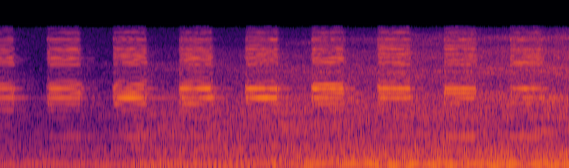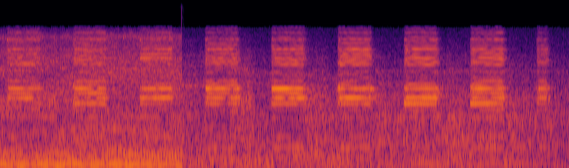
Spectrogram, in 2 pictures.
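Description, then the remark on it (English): A truck backing up: its reversing alarm beeps steadily and loudly over a deep idling engine rumble. The engine drone drops away partway through while the rhythmic beeping carries on to the end. “What if I need to back the truck up?”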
